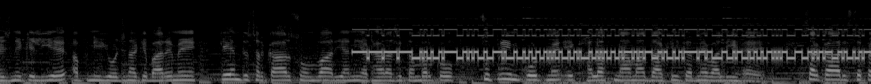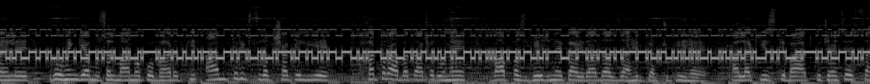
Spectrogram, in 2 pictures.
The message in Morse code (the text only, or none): none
